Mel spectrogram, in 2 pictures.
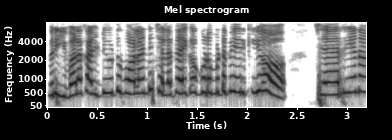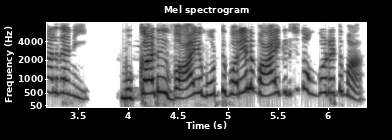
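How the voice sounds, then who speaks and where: A woman's voice: very high-pitched, fast, bright, forceful tone, no room sound. A woman voicing a sly, meddling village woman who stirs up quarrels in a cartoon. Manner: scolding, sly and gossipy. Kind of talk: cartoon voice acting.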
